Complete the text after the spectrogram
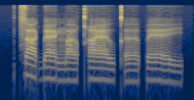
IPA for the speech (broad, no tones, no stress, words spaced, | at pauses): t͡sa ɡ͡bæŋ͡mau̯ qʰæːu̯kʼɜː pɛːi̯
